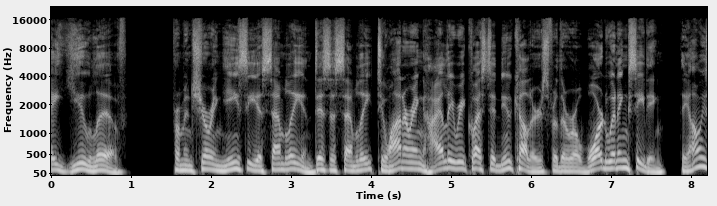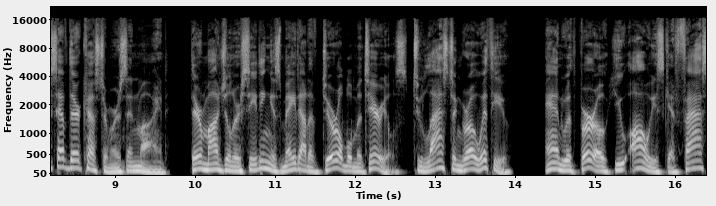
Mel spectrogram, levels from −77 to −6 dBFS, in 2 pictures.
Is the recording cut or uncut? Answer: uncut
